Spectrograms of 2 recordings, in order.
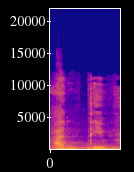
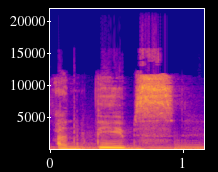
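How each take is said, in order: First: The final S sound is silent. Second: The final S sound is pronounced. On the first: This is how the French say it. "hindi nila binibigkas ang letter S, kaya Antibes lang" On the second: This is how Filipinos would say it. "kung tayo ang mag mag-pronounce Antibes"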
